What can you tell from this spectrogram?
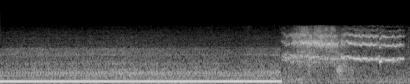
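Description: Cartoon car sound effects: a car engine holds a steady low drone, which cuts off almost three seconds in. A high, wavering tyre screech follows as the car swerves.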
